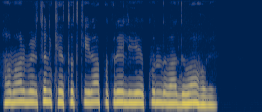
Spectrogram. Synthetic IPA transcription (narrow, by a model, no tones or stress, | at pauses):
həmaːɾmɪɾt͡ʃənkʰeːt̪ʊt̪kiɾaːpəkɾeliekʊnd̪ʋaːd̪uaːɦoʋeː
